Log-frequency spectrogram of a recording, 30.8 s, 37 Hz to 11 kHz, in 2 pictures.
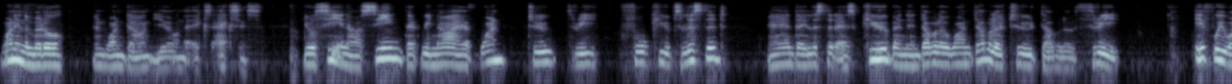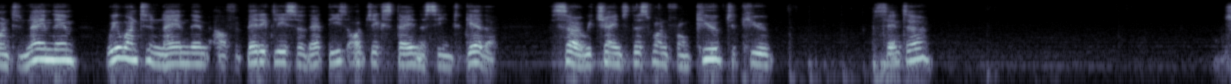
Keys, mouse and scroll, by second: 23.3 click, 23.5-27.7 drag, 29.3 click.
